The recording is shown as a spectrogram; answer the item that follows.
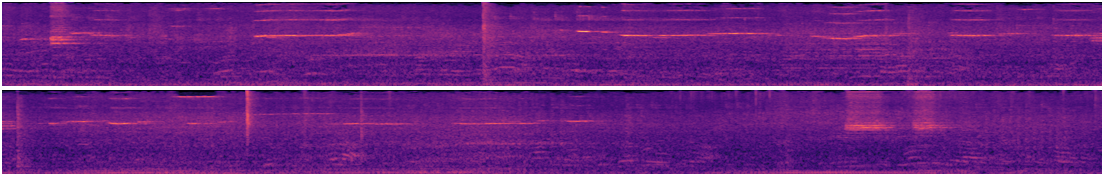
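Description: Busy street ambience: motor traffic running with a steady low rumble, short horn toots, and background voices.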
